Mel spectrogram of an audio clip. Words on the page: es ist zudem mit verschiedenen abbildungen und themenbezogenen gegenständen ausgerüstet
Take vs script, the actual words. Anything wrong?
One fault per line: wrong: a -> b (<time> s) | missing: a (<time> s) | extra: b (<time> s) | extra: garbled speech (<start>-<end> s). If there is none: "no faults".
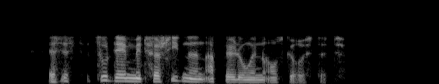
missing: und themenbezogenen gegenständen (2.6 s)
